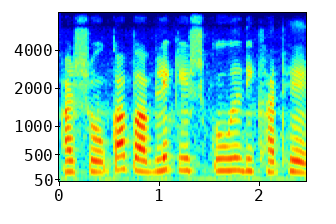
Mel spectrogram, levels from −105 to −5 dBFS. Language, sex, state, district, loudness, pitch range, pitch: Chhattisgarhi, female, Chhattisgarh, Raigarh, -24 LUFS, 195-220 Hz, 210 Hz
